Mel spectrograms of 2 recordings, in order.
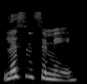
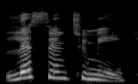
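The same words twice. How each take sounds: First: Said in the usual way. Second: Slow, deliberate, every word weighted; said slowly for emphasis; slow emphatic. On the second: Shown as a demonstration. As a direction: lean in and land each word.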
